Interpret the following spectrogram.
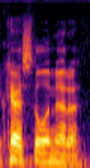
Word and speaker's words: Castellaneta: Yeah, Castellaneta. Netta. I'm sorry. I was so proud of knowing how to pronounce it.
